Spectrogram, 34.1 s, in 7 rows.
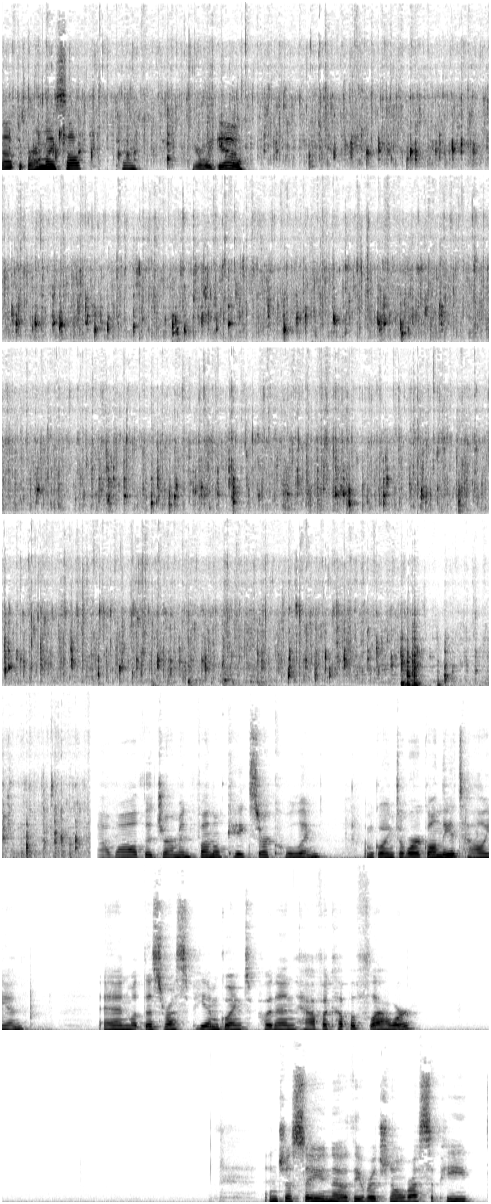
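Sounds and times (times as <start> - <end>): batter frying in oil: 0.0 - 20.4.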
